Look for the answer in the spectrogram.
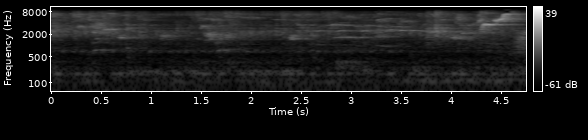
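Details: Spotless starling song at Cabañeros National Park, captured on a nest webcam: a dense, scratchy jumble of creaky chatter and squeaks ending in a sharp rising whistle. It sounds like several birds calling together.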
